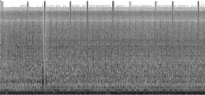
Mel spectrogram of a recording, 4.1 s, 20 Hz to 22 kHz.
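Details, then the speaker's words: 1968 Mustang 302 V8 after fitting a Pertronix Flame Thrower distributor and coil and Moroso plug wires, timed close to its previous mark: deep steady burble at idle with no misses or knocks. It idles healthily. "It sounds like it's idling happy."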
